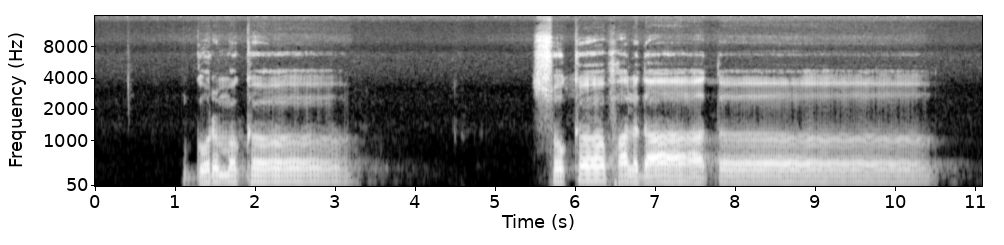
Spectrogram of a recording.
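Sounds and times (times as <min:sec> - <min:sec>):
man chanting: 0:01.1 - 0:03.4, 0:05.5 - 0:10.7.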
